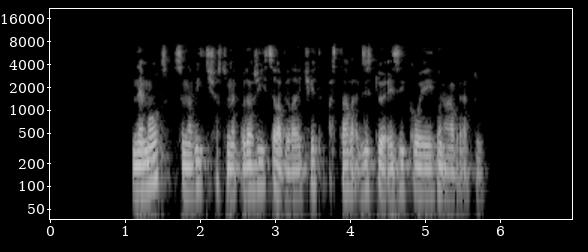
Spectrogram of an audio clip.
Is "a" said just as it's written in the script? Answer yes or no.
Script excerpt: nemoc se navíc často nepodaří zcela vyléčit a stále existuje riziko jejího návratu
yes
